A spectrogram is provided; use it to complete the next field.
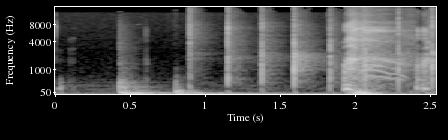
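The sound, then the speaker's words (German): Scattered handclaps from a small audience welcoming the Lukas News Show, a handful of sharp, irregular claps with low thumps between them, moderately loud and with no voices over them. “Hören Sie, hören Sie ruhig auf zu klatschen da im Publikum und zu Hause.”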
